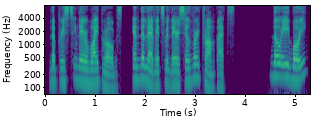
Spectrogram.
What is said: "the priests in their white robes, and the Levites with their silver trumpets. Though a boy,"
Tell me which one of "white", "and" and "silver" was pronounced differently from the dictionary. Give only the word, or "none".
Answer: none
